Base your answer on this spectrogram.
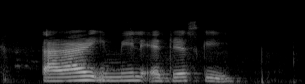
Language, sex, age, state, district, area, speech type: Assamese, female, 60+, Assam, Lakhimpur, rural, read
